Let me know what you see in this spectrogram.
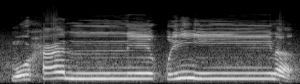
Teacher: قاف کو موٹا کر کے پڑھیں گے اور قاف کو یا کے ساتھ ملائیں گے، ایک الف کے برابر کھینچیں گے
